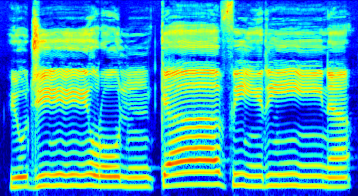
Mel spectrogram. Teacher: پڑھیں گے، را کو ملائیں گے لام کے ساتھ، یجیر الکافرین، را کو باریک پڑھیں گے، را کے نیچے زیر ہے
